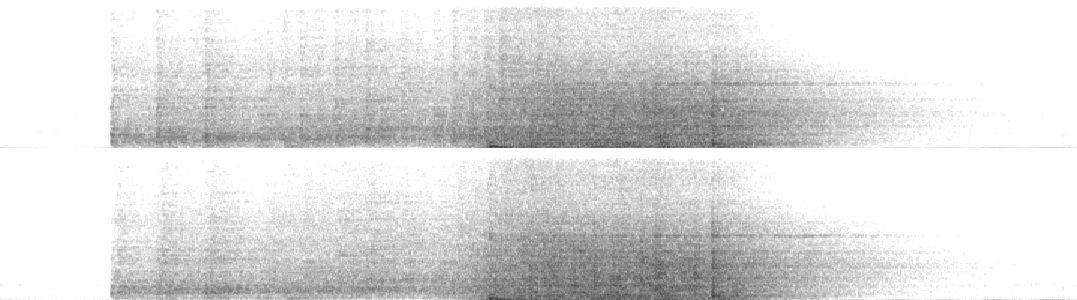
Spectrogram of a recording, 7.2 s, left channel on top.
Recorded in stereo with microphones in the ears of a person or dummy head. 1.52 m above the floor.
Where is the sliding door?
20° right (ahead or behind), 0.7 m.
